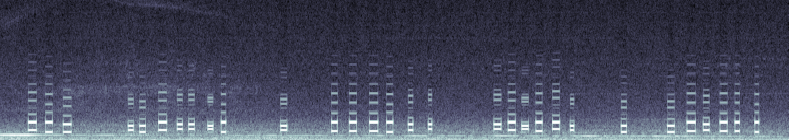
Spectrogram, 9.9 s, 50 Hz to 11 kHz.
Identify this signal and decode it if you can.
DTMF, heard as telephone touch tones, dialled by hand, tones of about 80 ms, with street noise. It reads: 932 71900*3 7 666380 09*6#7 1 168663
